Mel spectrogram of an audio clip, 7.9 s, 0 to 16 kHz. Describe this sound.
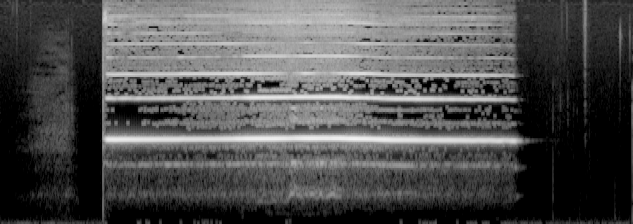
Flute - F#6 - bad-stability-pitch
Part of the Good-sounds dataset of monophonic instrumental sounds.
instrument::flute
note::F#
octave::6
midi note::78
good-sounds-id::3161
Intentionally played as an example of bad-stability-pitch
single-note, Fsharp6, good-sounds, flute, neumann-U87, multisample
